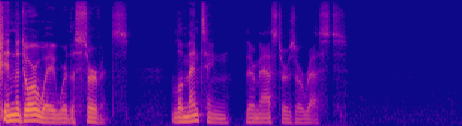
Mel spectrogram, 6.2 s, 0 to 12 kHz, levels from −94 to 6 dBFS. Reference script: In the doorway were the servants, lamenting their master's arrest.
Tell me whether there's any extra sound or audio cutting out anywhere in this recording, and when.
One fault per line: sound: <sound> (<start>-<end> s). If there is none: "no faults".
no faults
